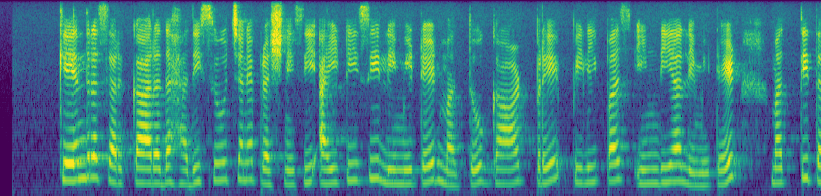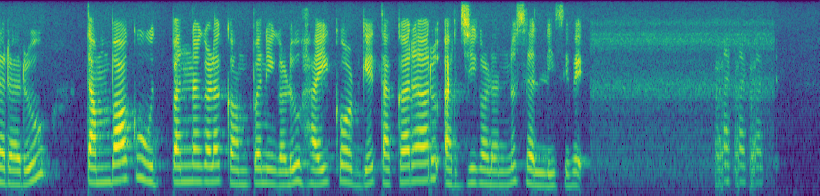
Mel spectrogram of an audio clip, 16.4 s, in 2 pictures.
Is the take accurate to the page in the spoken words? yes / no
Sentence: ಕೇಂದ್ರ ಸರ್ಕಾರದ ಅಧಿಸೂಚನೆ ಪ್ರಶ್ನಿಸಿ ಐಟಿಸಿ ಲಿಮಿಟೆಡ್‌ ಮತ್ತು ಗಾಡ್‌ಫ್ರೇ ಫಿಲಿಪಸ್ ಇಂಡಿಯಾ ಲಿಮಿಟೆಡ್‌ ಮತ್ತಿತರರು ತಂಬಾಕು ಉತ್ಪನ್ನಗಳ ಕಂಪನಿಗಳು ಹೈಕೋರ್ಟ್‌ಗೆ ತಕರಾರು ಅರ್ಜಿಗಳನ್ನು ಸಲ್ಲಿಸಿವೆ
yes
